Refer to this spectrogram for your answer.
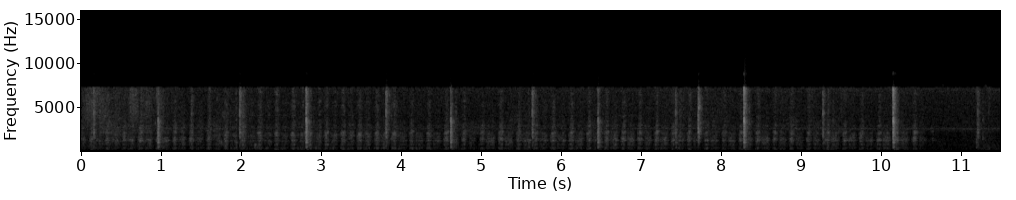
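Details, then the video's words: Steady, quiet panting from a dog, recorded as calming relaxation sound: soft airy puffs repeating loosely about every two seconds, with occasional crisp clicks over a low hiss. "A Panting Dog ASMR"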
